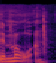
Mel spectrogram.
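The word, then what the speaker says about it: Meaux: Och då ska vi prova den med en brie de meux. Mm. Och det är riktiga opasteuriserade brine. – Är det meux? Är det inte må? – Må uttalas det såklart.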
